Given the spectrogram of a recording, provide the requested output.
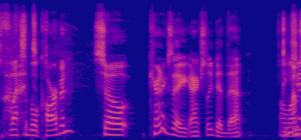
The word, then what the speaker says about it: Koenigsegg: Koenigsegg. It's the Swedish pronunciation.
